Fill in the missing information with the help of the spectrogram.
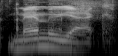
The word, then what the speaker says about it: Mamuyac: Mamuyak. – Mamuyak? – Mamuyak. – Mamuyak. M-A-M-U-Y-A-C.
